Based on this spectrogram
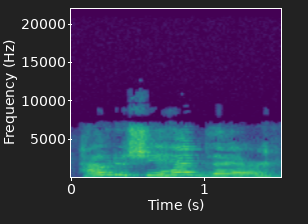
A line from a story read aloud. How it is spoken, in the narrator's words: I cried to an imaginary man at the helm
